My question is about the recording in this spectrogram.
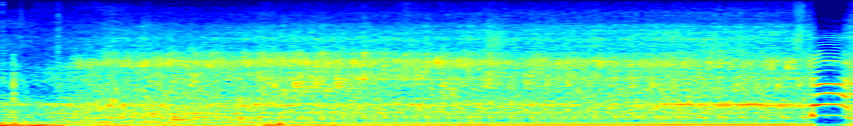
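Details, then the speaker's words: Citroen Dispatch/Jumpy diesel with engine and clutch just reinstalled: settles into a steady, even idle with no knocks, misses or smoke; normal idle. "sound good no smoke kind of it really oh okay right here we go"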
